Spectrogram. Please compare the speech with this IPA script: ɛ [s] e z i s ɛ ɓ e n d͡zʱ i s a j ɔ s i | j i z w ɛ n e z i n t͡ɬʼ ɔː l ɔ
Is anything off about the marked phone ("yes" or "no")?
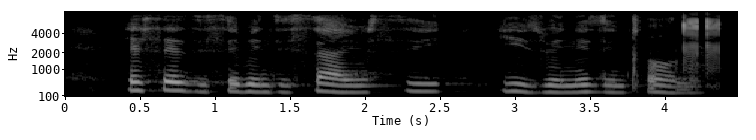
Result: no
